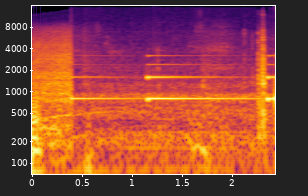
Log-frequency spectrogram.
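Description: Toyota 4Runner's in-cabin reverse warning chime as the truck is shifted into reverse: a single pitched electronic chime that sounds about a second in and fades away. A fainter tone of the same pitch comes just before it.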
